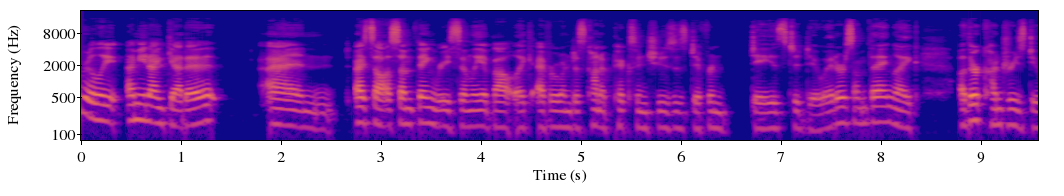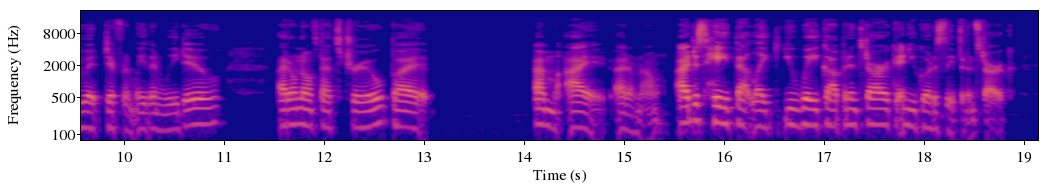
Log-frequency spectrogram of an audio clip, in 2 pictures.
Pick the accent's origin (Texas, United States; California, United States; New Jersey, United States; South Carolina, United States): New Jersey, United States; now in New York City, United States; I'm from New Jersey, but I'm currently living in New York City.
